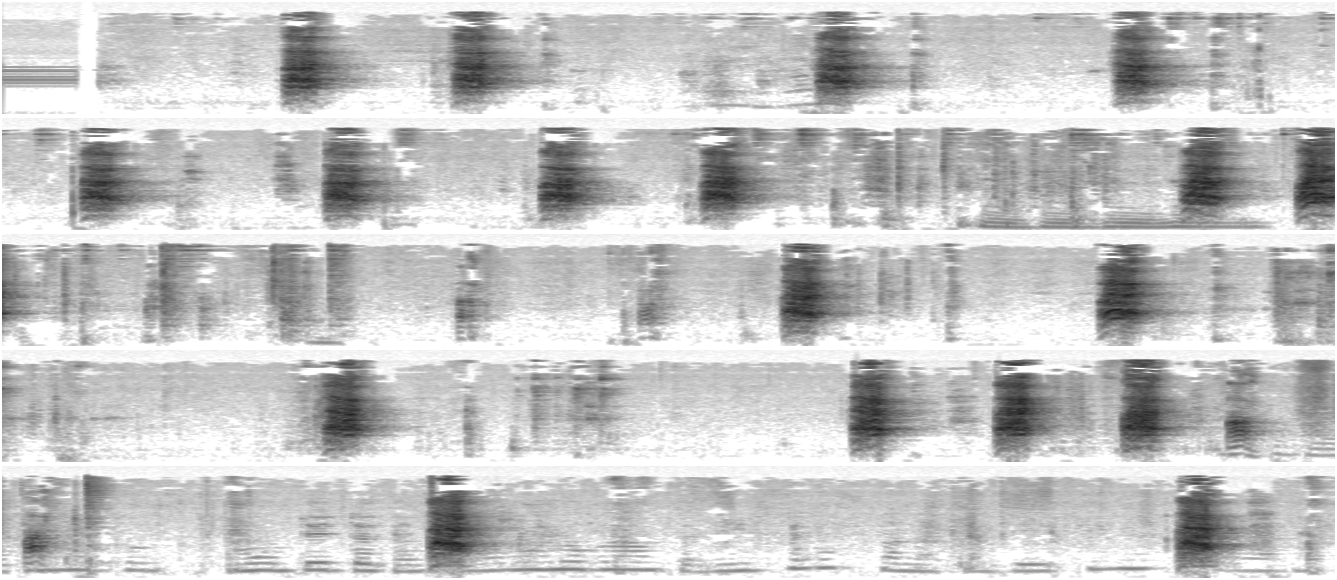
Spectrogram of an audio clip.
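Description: Chihuahua barking: about twenty short, high-pitched yaps, roughly a second apart, with a quick run of four or five in the last third.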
